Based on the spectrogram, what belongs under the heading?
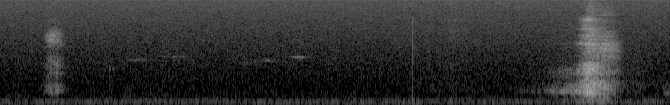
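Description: A brief faint catch of breath, a long quiet pause, then one loud burst: a sneeze after a false start.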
